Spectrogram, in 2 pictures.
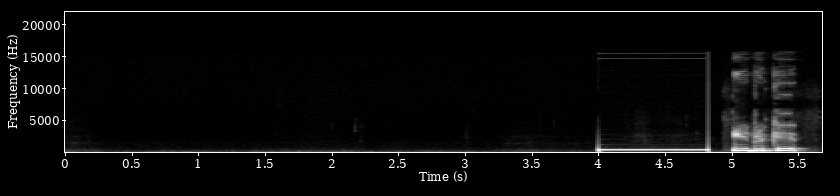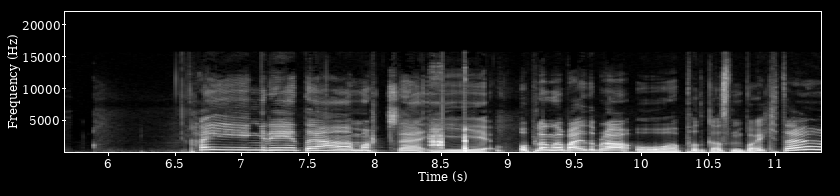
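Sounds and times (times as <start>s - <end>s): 
telephone ringback tone while placing a call: 4.0s - 4.8s
speech: 5.2s - 5.6s, 6.7s - 11.3s.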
